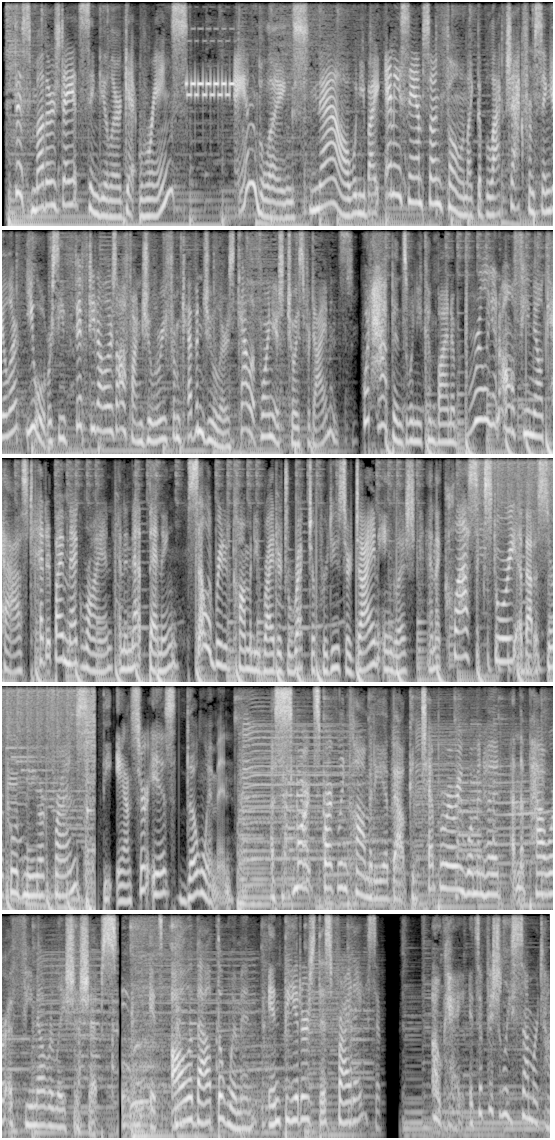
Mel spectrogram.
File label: Commercial VO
